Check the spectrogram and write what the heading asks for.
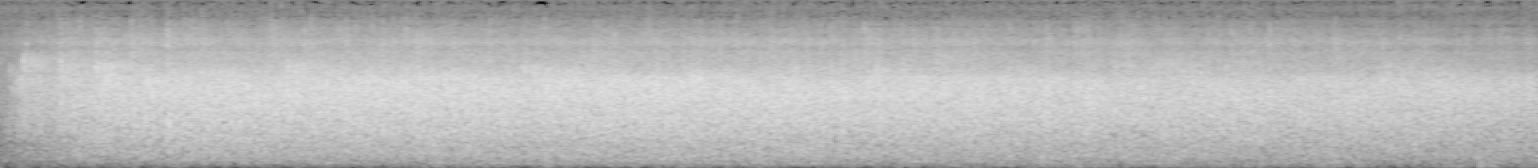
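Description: A large audience claps steadily for about eleven seconds to welcome a choir to the stage, a dense, sustained wash of applause that starts abruptly and stays loud and even throughout, with no talking.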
